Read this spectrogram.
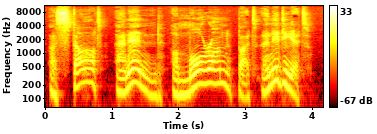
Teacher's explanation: the n on the end of this form has the effect of keeping vowels apart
